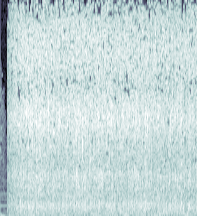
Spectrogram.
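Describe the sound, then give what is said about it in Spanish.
A torrential rain downpour in the town of Vera, Navarra, this morning roars steadily, a dense, unbroken wash of hissing water that starts abruptly and holds at the same loud level throughout, with no voices. “Así sonaba una tromba de agua caída esta mañana precisamente en Vera, en esta localidad navarra.”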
